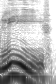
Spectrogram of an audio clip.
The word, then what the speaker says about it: leave: Et partir, c'est to leave. To leave. Leave s'écrit L-E-A-V-E. To leave. Il est très important de ne pas confondre habiter, vivre, avec partir. À nouveau, le I court et le I long.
